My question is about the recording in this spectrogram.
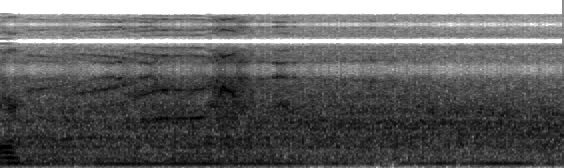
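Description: A road vehicle's engine running with a steady low hum, with a faint high whine that rises in pitch about a second and a half in.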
